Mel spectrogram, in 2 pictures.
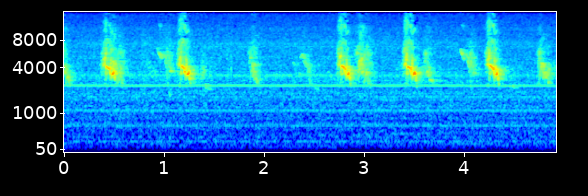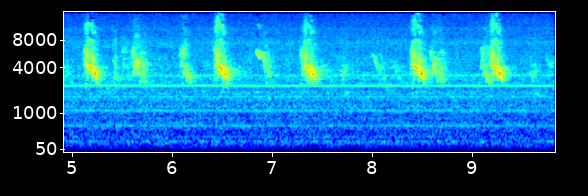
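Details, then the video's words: Sparrow in the nest chirping repeatedly: brisk, high, clipped notes, sometimes doubled, coming about once a second against a faint continuous hum. "Gorrión en el nido"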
